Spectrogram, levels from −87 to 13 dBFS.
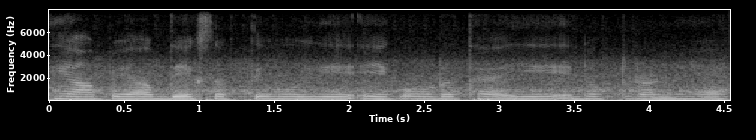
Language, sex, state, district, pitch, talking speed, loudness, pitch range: Hindi, female, Haryana, Jhajjar, 205 Hz, 170 wpm, -16 LUFS, 200-205 Hz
